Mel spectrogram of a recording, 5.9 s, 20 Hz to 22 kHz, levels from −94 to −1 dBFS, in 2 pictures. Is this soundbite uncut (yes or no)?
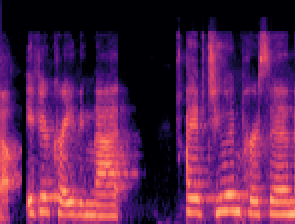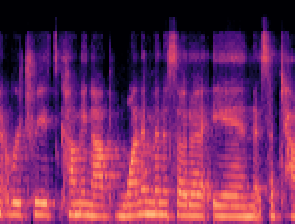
yes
